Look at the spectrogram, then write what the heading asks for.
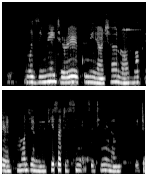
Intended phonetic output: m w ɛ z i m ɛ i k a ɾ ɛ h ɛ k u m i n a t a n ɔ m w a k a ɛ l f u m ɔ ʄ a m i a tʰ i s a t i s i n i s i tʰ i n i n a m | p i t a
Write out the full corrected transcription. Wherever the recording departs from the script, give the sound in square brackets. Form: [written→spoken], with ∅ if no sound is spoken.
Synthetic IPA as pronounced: m w ɛ z i m ɛ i [k→t] a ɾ ɛ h ɛ k u m i n a t a n ɔ m w a k a ɛ l f u m ɔ ʄ a m i a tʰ i s a t i s i n i s i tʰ i n i n a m | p i t a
